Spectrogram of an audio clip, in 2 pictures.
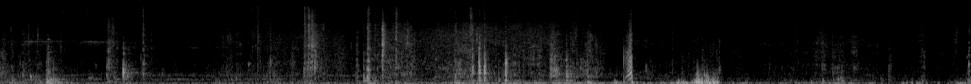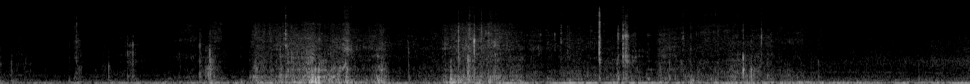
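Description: Footsteps crunch and scrape over loose rubble and dry leaves.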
